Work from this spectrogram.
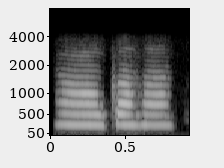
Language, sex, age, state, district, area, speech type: Odia, female, 18-30, Odisha, Sundergarh, urban, conversation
